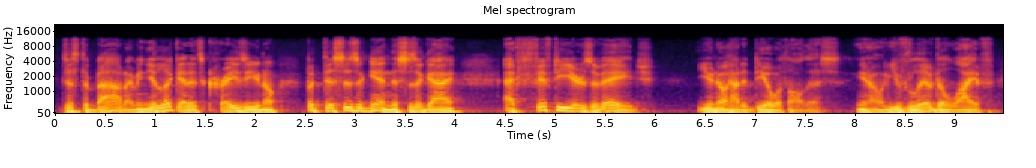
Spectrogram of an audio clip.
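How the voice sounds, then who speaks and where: A man's voice: low-pitched, moderate pace. A man in his fifties co-hosting a podcast in casual chat, talking in a rambling way with lots of fillers. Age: 50s. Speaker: podcast co-host.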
